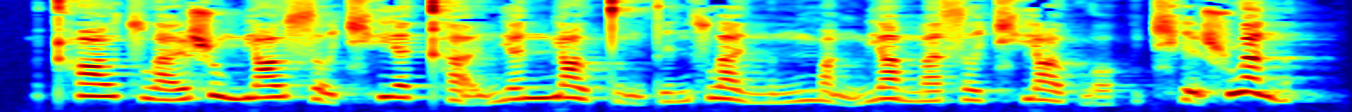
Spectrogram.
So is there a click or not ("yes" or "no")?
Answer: no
